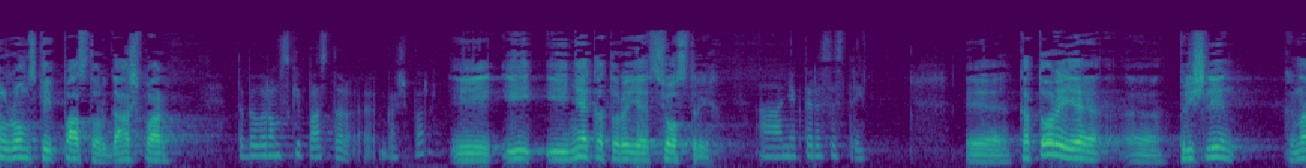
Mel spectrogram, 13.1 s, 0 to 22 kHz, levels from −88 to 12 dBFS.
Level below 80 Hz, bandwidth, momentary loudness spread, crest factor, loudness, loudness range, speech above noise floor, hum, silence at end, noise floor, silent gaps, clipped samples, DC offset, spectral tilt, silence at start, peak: -72 dBFS; 11.5 kHz; 19 LU; 22 dB; -28 LUFS; 10 LU; 35 dB; none; 0 s; -64 dBFS; none; under 0.1%; under 0.1%; -4.5 dB/octave; 0 s; -8 dBFS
